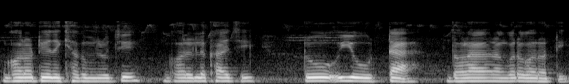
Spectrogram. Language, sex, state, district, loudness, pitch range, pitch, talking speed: Odia, male, Odisha, Nuapada, -13 LUFS, 150-160 Hz, 155 Hz, 160 wpm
